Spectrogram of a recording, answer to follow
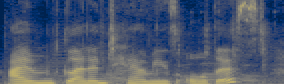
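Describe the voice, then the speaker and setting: A woman's voice: sits high, fairly even intonation, measured pace. A woman in her twenties introducing herself in a friendly, casual way for a family greeting video. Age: 20s. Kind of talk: self-introduction.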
